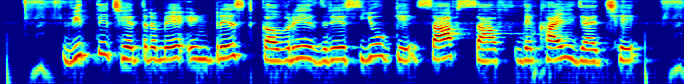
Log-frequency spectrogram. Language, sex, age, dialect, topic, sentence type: Maithili, female, 18-24, Bajjika, banking, statement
